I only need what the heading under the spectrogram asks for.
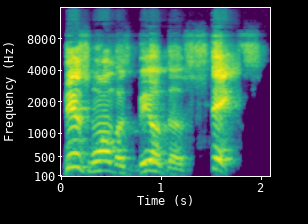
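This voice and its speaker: A man who is a pastor reading a children's story aloud in an animated, theatrical way with drawn-out emphasis. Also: high voice.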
